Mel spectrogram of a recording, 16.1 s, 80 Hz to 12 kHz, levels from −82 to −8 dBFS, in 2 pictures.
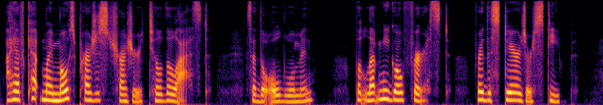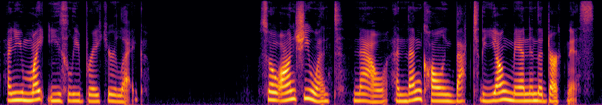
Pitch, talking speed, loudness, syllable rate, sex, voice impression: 225 Hz, 175 wpm, -19 LUFS, 4.6 syllables/s, female, very feminine, young, slightly adult-like, tensed, slightly powerful, bright, slightly soft, clear, very fluent, slightly raspy, very cute, intellectual, very refreshing, very sincere, slightly calm, friendly, reassuring, very unique, very elegant, wild, very sweet, lively, kind, intense, slightly sharp, slightly modest, very light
